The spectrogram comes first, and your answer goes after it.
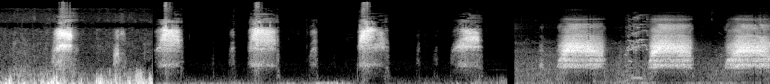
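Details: Wombat giving harsh, breathy hissing bursts, each about half a second long, repeated roughly every one to one and a half seconds. A rougher, noisier passage comes first, and the later bursts grow louder and fuller.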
